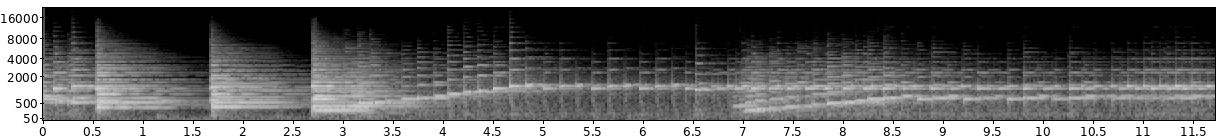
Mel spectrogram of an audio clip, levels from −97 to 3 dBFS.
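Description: No audible technical faults anywhere in the music.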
